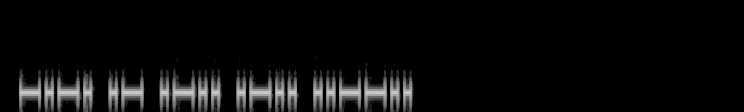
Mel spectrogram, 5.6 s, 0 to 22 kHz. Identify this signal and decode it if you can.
Morse code, heard as a keyed tone, about 25 wpm, 700 Hz. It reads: CALL?
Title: 3x Word-Spacing - Sentences from Top 100 Words - 25wpm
